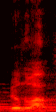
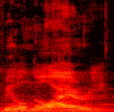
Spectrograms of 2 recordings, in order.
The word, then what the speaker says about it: Villnoire: Villnoire. Villnoire. Villnoire. Villnoire. Anyway, it looks great. No, I don't think you pronounce the R in this one anyway. Villnoire. Villnoire. We're going to be playing Villnoire.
